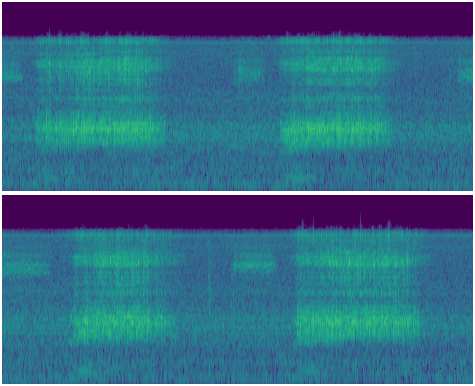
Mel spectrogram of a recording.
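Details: Sleeping baby snoring softly and regularly, about four breaths in ten seconds, over steady background hiss; snoring.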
